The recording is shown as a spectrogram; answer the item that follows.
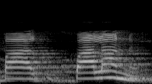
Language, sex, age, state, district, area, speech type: Maithili, female, 18-30, Bihar, Madhepura, rural, read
